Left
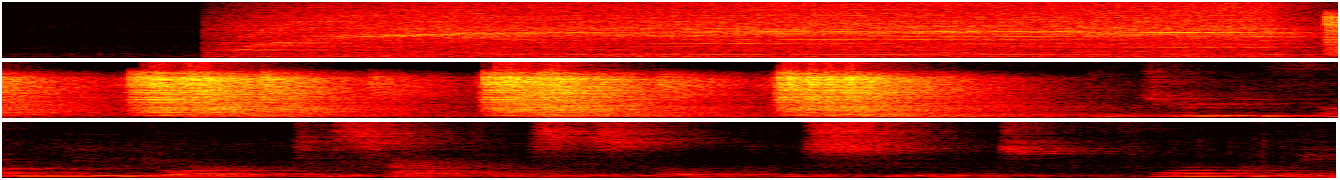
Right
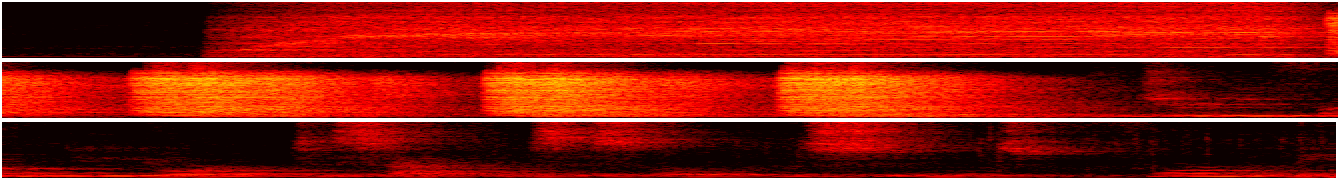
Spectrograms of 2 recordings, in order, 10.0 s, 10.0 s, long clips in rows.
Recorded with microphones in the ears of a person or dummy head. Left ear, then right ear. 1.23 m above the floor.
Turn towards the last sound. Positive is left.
turn(degrees=20)  # may be behind; listen again after turning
